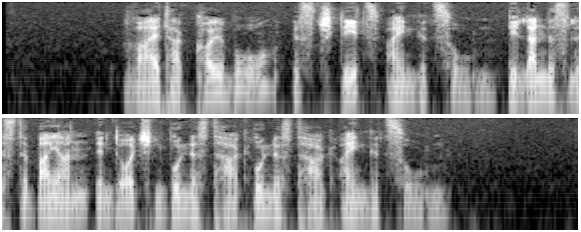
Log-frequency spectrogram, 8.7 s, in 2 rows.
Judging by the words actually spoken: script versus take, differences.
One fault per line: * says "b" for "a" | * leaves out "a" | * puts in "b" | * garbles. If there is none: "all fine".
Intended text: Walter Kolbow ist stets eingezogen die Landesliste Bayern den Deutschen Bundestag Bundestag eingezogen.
all fine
